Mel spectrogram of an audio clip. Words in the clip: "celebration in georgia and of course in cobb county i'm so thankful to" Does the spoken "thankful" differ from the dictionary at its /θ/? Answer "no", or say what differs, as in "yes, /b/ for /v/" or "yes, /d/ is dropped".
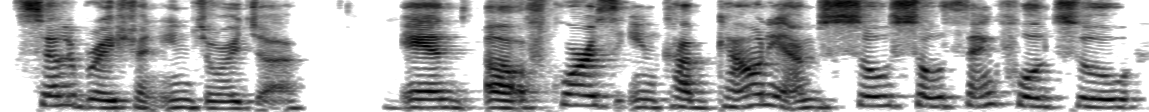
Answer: no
